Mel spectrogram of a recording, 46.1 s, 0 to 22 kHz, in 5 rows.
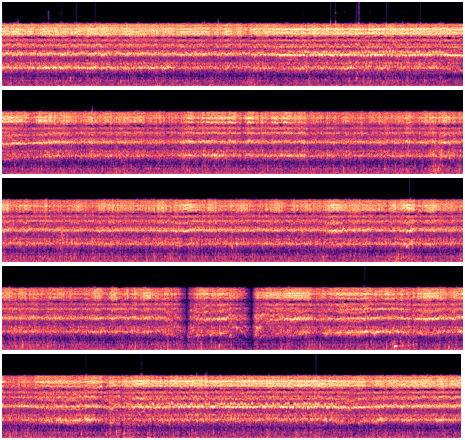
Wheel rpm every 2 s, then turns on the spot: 230, 230, 230, 200, 200, 230, 230, 230, 230, 230, 230, 230, 230, 240, 230, 180, 140, 220, 230, 210, 190, 190, 220.
none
